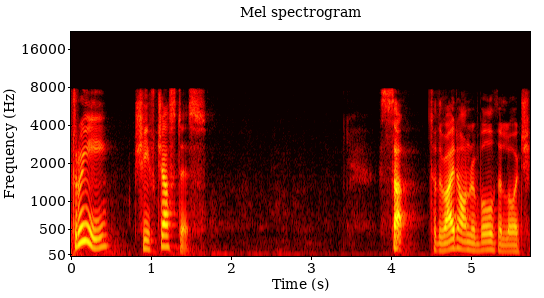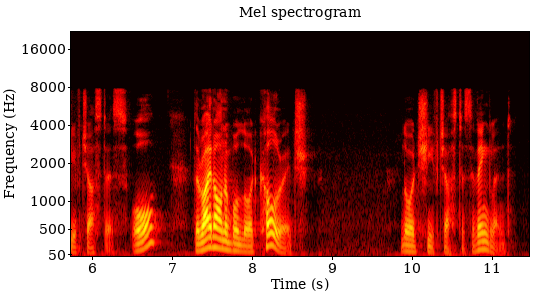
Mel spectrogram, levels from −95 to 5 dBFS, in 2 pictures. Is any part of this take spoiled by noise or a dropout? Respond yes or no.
no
